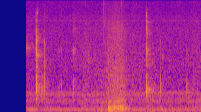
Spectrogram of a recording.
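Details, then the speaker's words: Eight-day-old newborn boy with hiccups while being bounced by his grandmother: quiet room with two brief, sharp hiccup clicks about two seconds apart. "Okay. Let's do this the right way. Yeah, he's already got the hiccup stuff going."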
